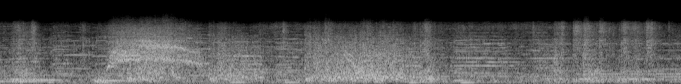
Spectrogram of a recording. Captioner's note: Julie screaming; gun firing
